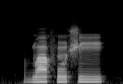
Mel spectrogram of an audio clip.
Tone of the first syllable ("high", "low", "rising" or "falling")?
high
